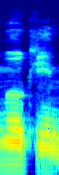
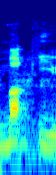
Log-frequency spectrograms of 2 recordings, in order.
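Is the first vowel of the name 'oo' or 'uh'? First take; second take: oo; uh. First: The first vowel is a long 'oo' sound. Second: The first vowel is a short 'uh' sound. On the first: The speaker calls it right. "he's saying Mookie now" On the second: The speaker calls it wrong. "for a very long time saying Mucky Betts"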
